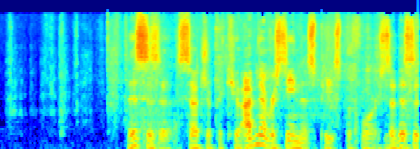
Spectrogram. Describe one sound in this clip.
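A page of a book is turned with a papery rustle.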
